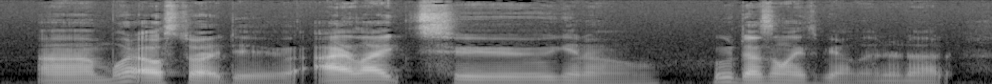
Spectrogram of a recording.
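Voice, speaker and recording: Moderate pace from a man with a fairly low pitch, on a very clean recording with a silent background. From Dallas, Texas. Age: 20s. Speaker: podcaster, recent college graduate. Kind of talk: casual solo chat. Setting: bedroom at home. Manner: rambling, casual, filler words.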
